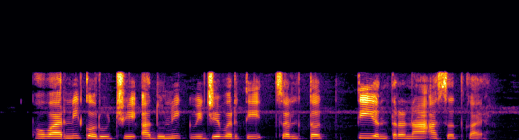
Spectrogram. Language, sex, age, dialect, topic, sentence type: Marathi, female, 18-24, Southern Konkan, agriculture, question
